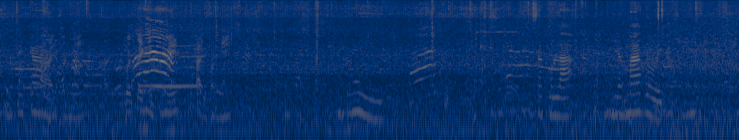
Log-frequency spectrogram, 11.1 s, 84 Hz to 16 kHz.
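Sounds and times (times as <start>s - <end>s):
background murmur: 0.0s - 11.0s.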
